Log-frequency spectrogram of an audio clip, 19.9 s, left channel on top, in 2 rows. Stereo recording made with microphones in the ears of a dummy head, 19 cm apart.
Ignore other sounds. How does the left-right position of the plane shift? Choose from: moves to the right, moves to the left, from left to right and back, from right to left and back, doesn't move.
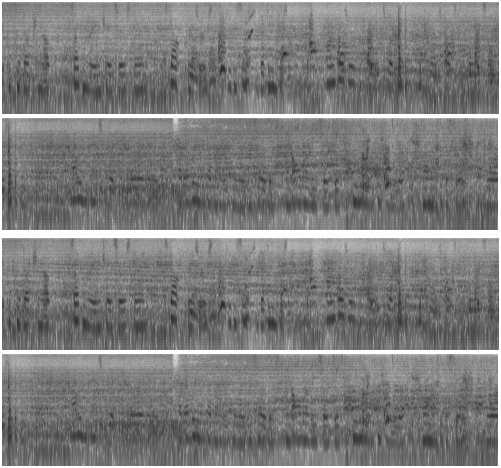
moves to the left.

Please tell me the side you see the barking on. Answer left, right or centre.
left.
